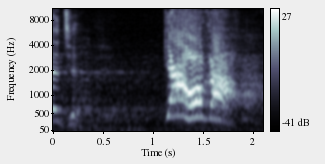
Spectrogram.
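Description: A man shouting one word ("kya") at full voice into a microphone about a second in, lasting under a second with a pitch that bends down and up; it is the loudest thing here, after a short spoken word at the start.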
